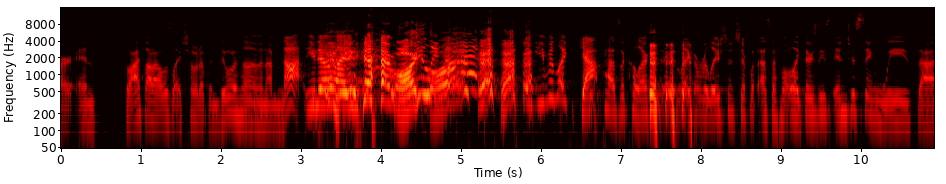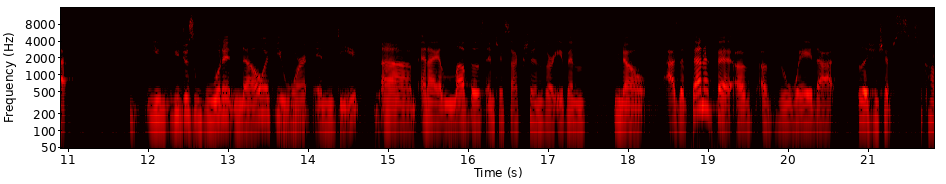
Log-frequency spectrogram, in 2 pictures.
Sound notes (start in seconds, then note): 3.2 laughs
